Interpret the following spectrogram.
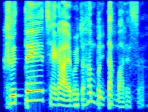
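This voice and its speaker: A man preaching a sermon as a youth pastor to high school students, telling stories with lively exclamations and questions to the audience. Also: quick pace. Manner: animated storytelling, often asking the audience questions; acts out scenes with loud exclamations.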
